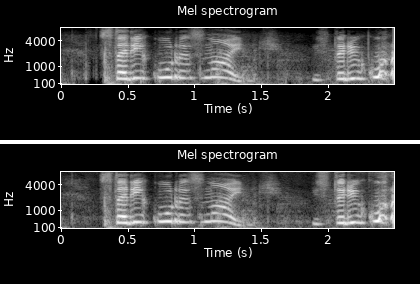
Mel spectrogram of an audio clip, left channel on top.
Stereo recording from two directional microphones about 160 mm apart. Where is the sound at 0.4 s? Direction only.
35° right (ahead or behind).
